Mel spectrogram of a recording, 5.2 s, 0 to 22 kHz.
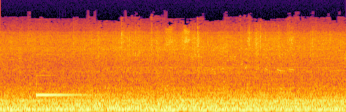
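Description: Steady cabin noise of an Airbus A321 on descent, heard inside the cabin: a low engine and airflow rush. A single short tone sounds about half a second in and fades within a second.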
